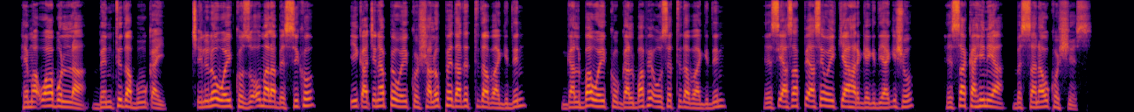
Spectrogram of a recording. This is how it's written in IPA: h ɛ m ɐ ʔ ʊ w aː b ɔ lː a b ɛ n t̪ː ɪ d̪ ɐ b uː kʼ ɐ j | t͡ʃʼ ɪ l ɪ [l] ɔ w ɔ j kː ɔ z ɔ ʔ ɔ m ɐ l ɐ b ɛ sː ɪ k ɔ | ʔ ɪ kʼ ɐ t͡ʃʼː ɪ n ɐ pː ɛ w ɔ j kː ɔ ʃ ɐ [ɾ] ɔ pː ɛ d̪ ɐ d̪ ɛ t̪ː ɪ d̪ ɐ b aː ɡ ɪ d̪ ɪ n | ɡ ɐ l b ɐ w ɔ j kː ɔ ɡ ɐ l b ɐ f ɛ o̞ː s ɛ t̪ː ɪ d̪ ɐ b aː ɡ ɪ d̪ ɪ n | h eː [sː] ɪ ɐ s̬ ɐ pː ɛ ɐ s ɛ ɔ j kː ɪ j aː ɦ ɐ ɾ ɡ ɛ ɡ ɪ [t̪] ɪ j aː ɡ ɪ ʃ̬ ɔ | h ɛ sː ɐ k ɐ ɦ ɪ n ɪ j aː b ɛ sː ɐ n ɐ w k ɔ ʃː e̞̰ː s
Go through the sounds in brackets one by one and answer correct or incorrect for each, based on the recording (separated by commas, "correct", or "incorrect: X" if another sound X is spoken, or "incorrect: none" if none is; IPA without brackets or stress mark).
correct, incorrect: l, correct, incorrect: d̪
